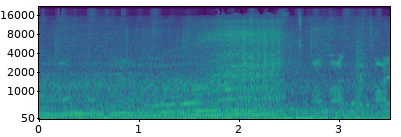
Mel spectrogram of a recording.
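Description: A big-turbo, manual-gearbox 800 hp Toyota Supra pulls hard, loud and close, its engine note climbing steeply. A gear shift briefly breaks the rising tone before it keeps pulling.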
